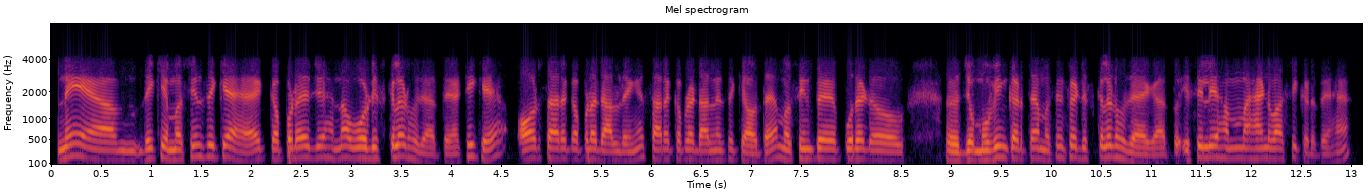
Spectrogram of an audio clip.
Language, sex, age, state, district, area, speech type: Urdu, male, 30-45, Bihar, Khagaria, rural, conversation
